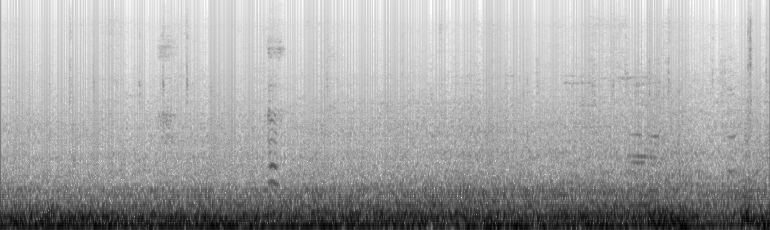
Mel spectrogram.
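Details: Honda car driven on the road: low steady drone under road rumble, rising with speed and fading when slowing; seemingly from the front right side, suspected worn front wheel bearing.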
